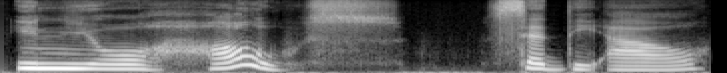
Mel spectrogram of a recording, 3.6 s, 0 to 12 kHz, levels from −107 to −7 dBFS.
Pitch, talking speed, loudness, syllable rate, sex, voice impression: 215 Hz, 100 wpm, -16 LUFS, 2.3 syllables/s, female, gender-neutral, very young, tensed, powerful, bright, soft, very halting, cute, friendly, unique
